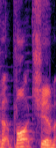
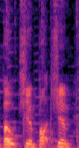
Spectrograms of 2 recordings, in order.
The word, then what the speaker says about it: Bochum: simulate, which is against a newly promoted side, Bochum, I believe is how you pronounce them, Bochum.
